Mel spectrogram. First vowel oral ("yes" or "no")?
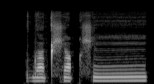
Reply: no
